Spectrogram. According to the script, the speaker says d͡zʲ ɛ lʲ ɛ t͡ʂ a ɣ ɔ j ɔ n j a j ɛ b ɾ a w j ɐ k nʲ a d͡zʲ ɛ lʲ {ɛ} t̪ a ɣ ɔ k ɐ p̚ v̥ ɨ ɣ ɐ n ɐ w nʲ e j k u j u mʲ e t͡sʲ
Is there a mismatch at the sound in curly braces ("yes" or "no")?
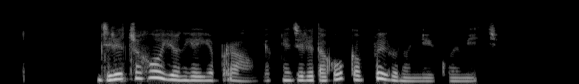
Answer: no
